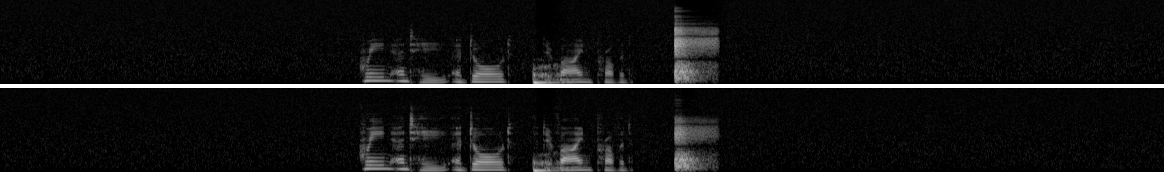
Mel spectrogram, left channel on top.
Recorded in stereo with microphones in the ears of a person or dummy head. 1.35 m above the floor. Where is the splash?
55° left (ahead or behind).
